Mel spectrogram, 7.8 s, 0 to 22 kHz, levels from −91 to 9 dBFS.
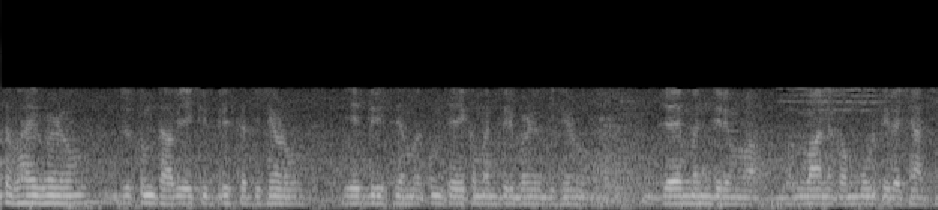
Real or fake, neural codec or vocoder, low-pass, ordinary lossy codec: real; none; 7.2 kHz; AAC, 16 kbps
